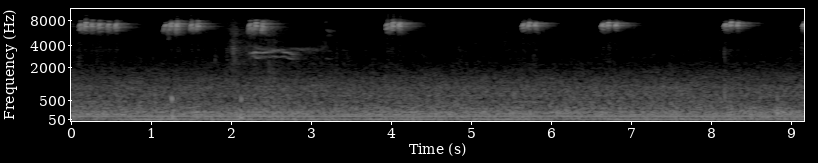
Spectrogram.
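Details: Northern cardinal, a male feeding a fledgling, gives very high, sharp chip calls in quick bursts of two to four, repeated about once a second, over a low steady background hum.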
